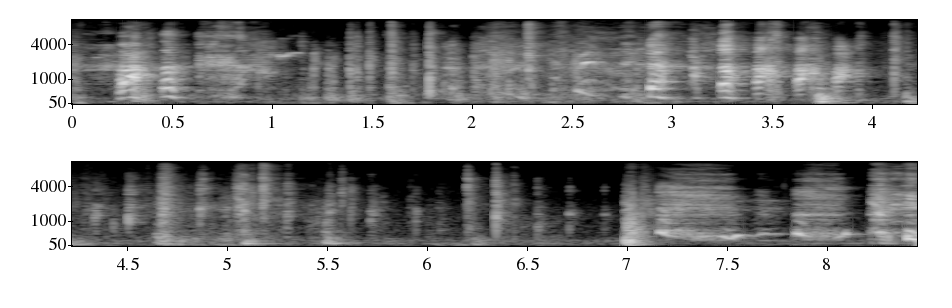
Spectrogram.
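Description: Plastic water bottles being handled, with quick crinkling clicks and taps as they are gripped and knocked on a table. Laughter comes through at the start and near the end.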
